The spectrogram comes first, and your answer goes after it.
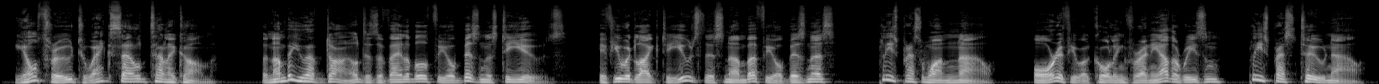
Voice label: IVR

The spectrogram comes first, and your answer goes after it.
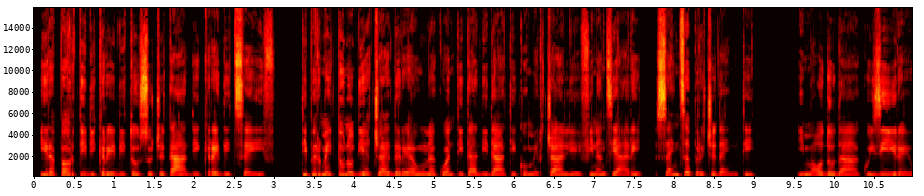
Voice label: Clean Audio e-learning narration

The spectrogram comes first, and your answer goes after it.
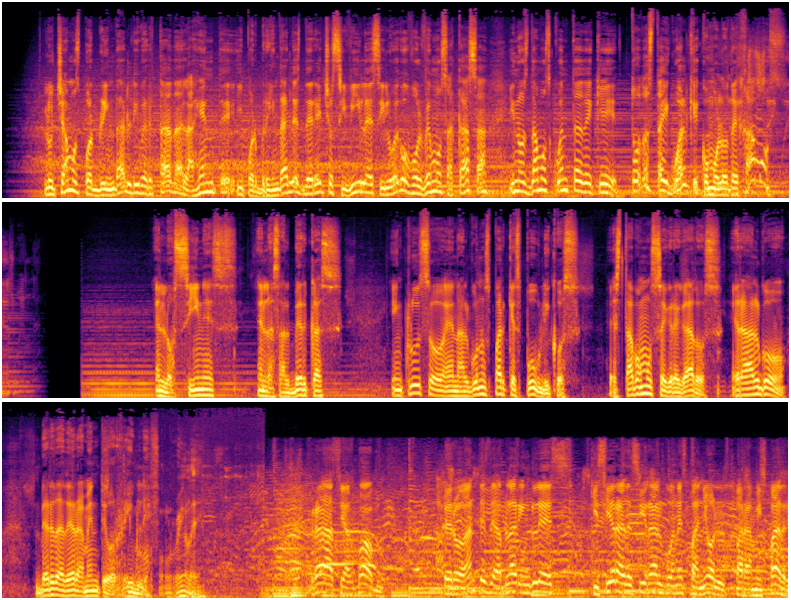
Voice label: Documentary Spanish

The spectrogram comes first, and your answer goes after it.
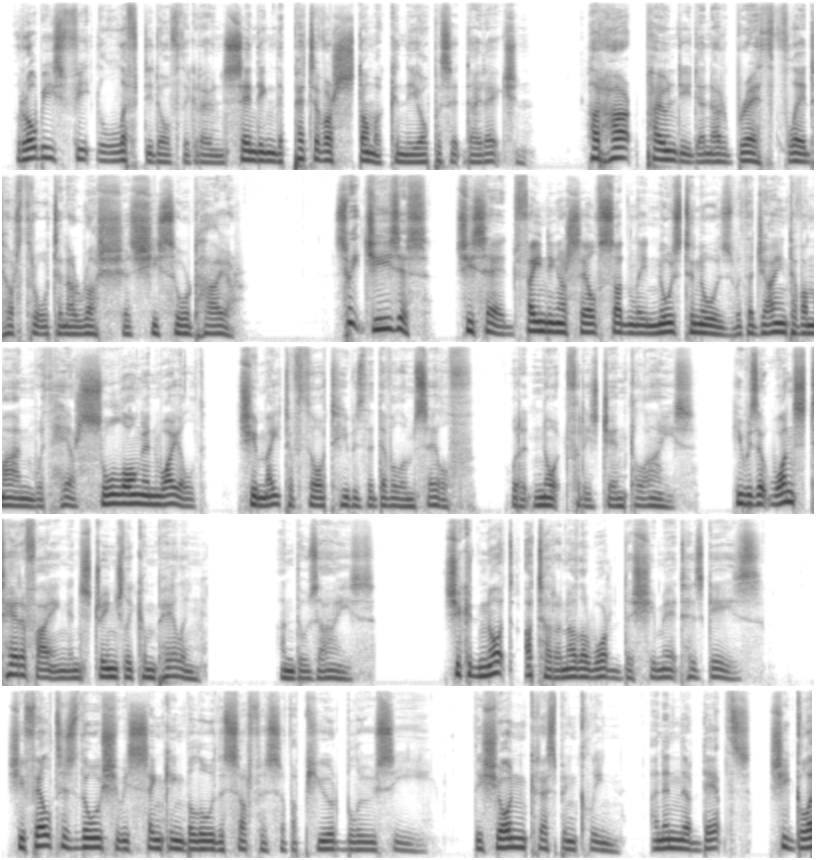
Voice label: audiobook

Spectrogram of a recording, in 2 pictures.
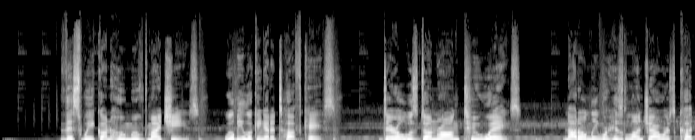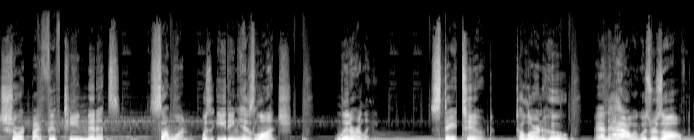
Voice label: Podcast; WMMC

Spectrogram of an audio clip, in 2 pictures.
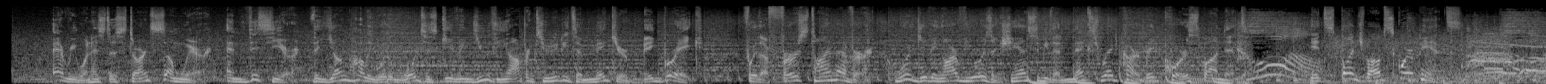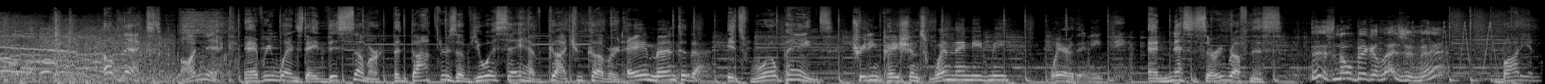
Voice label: Network Promo Trailers

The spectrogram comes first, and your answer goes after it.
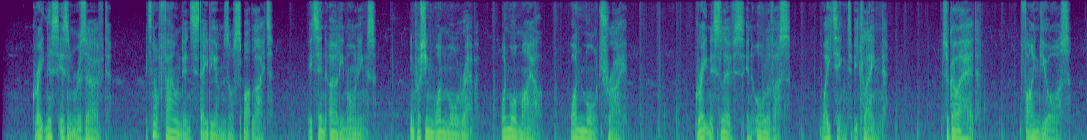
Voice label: Commercial, male

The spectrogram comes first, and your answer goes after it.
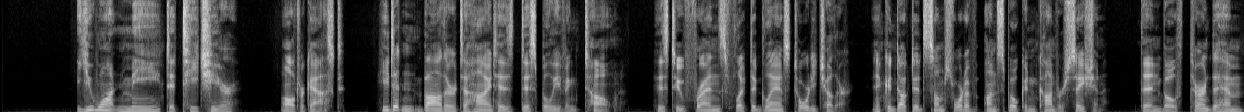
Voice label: Audiobook sample

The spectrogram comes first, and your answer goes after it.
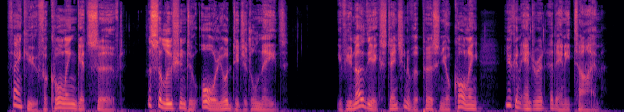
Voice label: IVR Welcome

